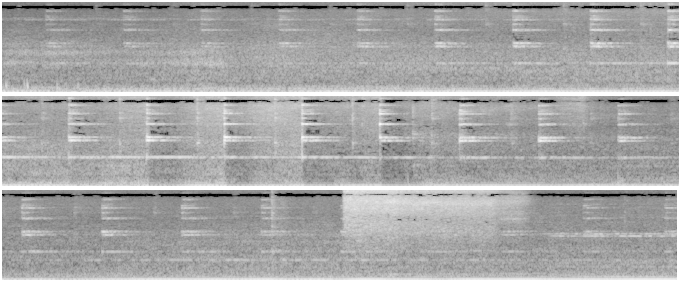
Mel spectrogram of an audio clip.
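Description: Diesel-hauled train at close range, its engine a steady low drone, with a bell ringing about twice a second. Wheels clatter over rail joints and squeal faintly around the middle, and near the end there is a short burst of hissing air.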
